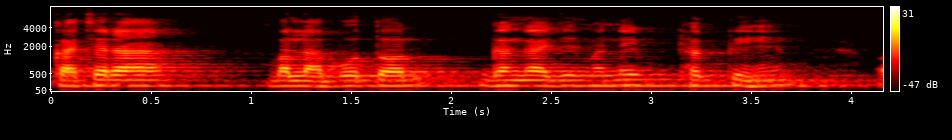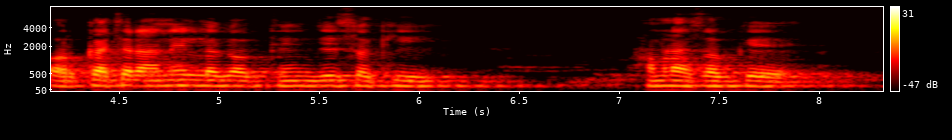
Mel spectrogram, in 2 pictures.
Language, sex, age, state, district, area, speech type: Maithili, male, 45-60, Bihar, Madhubani, rural, spontaneous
